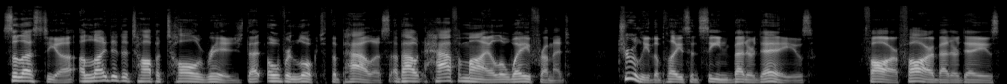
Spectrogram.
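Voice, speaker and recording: A man's voice: mid-range voice, animated, normal speed, pushed and bright, clear, resonant tone, no room sound, studio quality. A man giving a dramatic reading of a scripted fantasy story as its narrator.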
